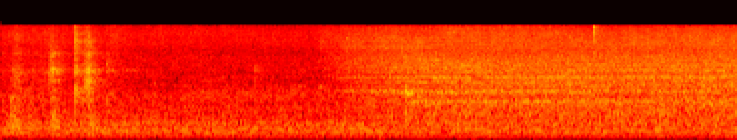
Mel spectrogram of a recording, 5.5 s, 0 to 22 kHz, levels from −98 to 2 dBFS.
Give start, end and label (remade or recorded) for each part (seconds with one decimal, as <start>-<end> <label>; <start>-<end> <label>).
0.0-5.5 recorded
